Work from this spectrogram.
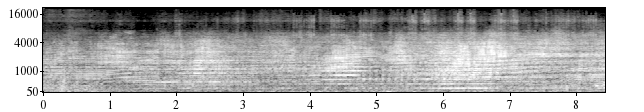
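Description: A gyrocopter flying a display at the Midlands Air Festival 2024, its rotor and propeller engine droning steadily and growing slightly louder as it passes.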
